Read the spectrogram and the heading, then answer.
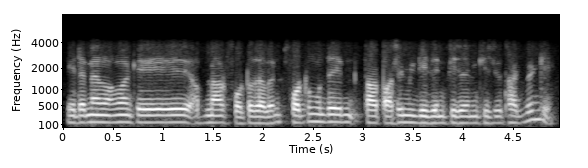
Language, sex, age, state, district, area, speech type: Bengali, male, 18-30, West Bengal, Kolkata, urban, conversation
